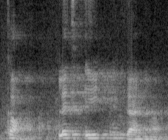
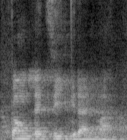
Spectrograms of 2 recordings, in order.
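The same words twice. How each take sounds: First: There is a pause before grandma. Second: It runs straight on with no pause.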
